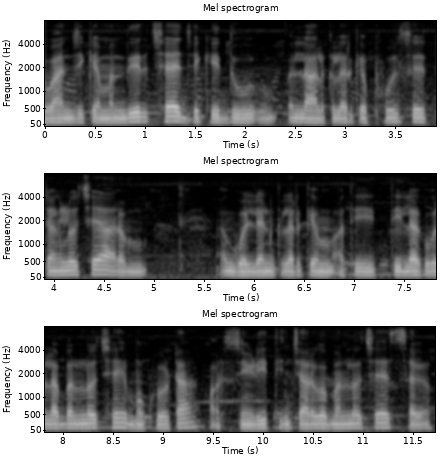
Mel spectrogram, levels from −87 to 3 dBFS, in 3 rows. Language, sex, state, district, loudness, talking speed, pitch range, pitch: Angika, male, Bihar, Begusarai, -26 LUFS, 160 wpm, 110-120 Hz, 115 Hz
